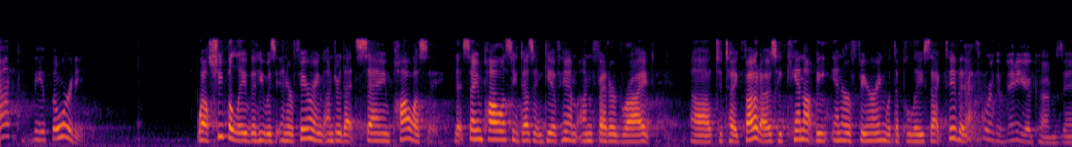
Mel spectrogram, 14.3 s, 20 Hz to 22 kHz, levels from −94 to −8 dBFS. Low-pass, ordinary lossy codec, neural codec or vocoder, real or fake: 7.2 kHz; Opus, 24 kbps; codec, 16 kHz, 8 kbps, FunCodec, trained on LibriTTS, 25 frames a second; fake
